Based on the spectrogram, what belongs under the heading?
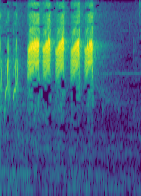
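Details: Lure song of an untrained Flamboyan meant to set other birds singing: two soft short notes, then five loud, harsh, high chirps about a tenth of a second apart, ending abruptly.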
